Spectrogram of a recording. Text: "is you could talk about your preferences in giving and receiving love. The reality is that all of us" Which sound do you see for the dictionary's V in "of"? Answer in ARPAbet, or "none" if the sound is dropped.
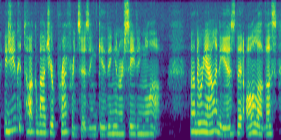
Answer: V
